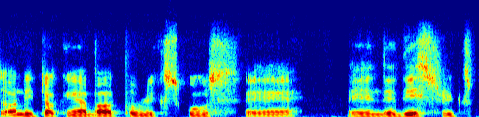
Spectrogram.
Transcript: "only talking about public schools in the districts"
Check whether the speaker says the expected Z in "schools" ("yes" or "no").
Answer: no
